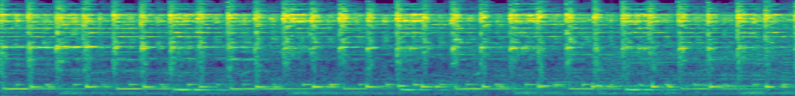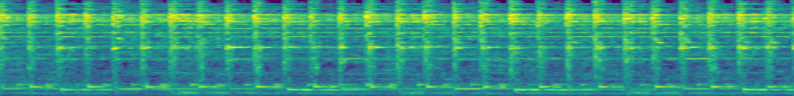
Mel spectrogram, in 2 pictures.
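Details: Loud, steady electronic dance music with a pounding beat, bright jingling percussion and a repeating synthesized melody, with no animal voices.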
